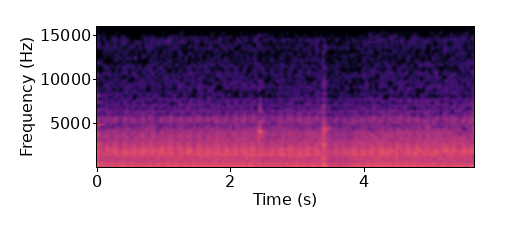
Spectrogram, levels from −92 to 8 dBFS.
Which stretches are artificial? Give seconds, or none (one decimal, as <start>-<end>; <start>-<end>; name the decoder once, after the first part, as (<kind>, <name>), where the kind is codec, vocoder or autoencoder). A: 0.0-1.3 (vocoder, BigVGAN v2); 4.4-5.7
